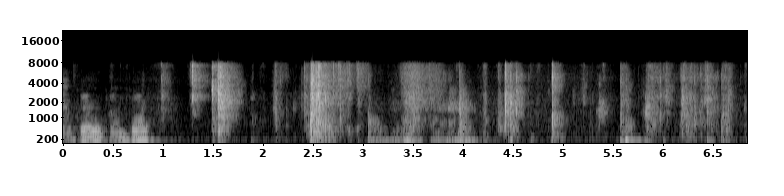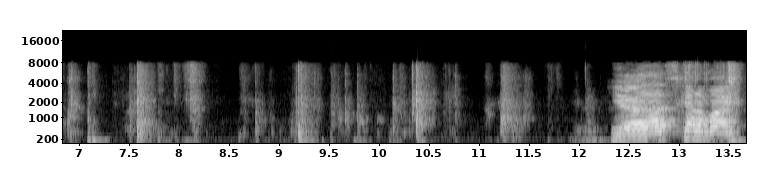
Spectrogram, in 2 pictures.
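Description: Cardboard boxes rustle and tap as they are handled.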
